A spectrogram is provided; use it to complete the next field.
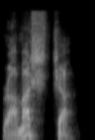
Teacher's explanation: the Visarga with any vowel preceding it changes to palatal S, sha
